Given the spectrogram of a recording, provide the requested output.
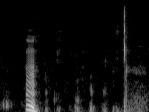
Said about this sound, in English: So, I gotta get a sip here.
